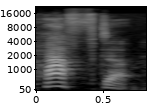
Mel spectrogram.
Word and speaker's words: have to: I have to. It s It sounds like it's spelled h a f ta.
